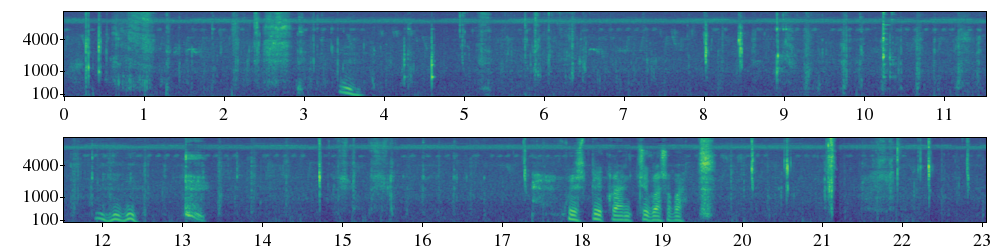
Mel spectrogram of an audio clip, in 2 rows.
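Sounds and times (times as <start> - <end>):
crunchy chewing: 0.0 - 17.9, 19.4 - 23.0
insects chirping: 0.0 - 23.0
person humming mm: 2.5 - 3.9, 11.9 - 13.4.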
